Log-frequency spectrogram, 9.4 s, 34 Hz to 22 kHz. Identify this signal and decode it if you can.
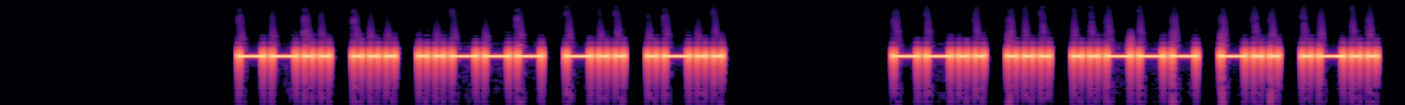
Morse code, heard as a keyed tone, about 22 wpm, 700 Hz. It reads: ZS2DL ZS2DL
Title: DXCC-100 Call Signs - 5 Characters - Repeated 2x - 22wpm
